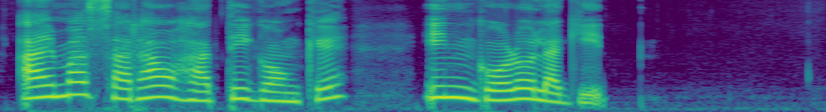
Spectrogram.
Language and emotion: Santali, neutral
